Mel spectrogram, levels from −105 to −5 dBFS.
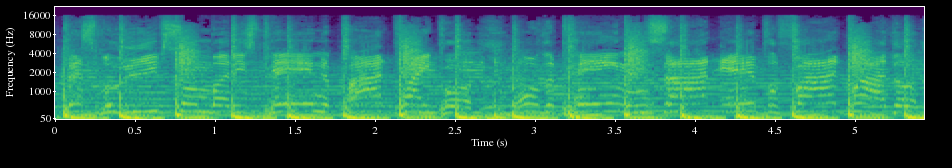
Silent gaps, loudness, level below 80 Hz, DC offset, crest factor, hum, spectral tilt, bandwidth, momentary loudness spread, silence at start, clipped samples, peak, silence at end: none; -18 LUFS; -20 dBFS; under 0.1%; 10 dB; none; -4.5 dB/octave; 16 kHz; 2 LU; 0 s; under 0.1%; -8 dBFS; 0 s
